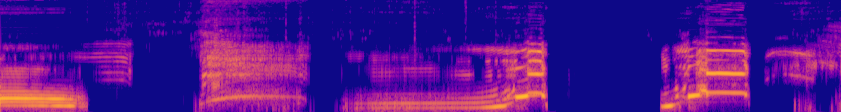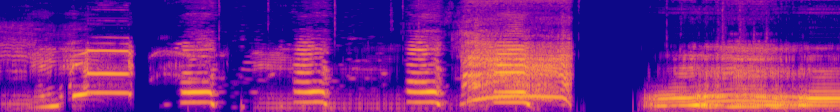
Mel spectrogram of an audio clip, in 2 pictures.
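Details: Bull sound effect: a series of tonal, harmonic bellows and moans, some gliding upward at the end, broken by silences. Two louder, rougher broadband roars come near the close.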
